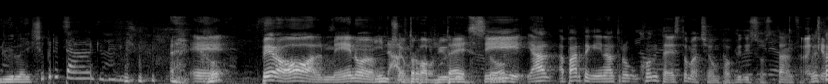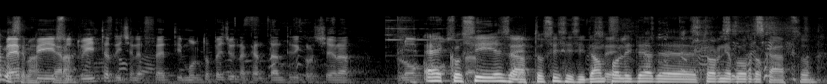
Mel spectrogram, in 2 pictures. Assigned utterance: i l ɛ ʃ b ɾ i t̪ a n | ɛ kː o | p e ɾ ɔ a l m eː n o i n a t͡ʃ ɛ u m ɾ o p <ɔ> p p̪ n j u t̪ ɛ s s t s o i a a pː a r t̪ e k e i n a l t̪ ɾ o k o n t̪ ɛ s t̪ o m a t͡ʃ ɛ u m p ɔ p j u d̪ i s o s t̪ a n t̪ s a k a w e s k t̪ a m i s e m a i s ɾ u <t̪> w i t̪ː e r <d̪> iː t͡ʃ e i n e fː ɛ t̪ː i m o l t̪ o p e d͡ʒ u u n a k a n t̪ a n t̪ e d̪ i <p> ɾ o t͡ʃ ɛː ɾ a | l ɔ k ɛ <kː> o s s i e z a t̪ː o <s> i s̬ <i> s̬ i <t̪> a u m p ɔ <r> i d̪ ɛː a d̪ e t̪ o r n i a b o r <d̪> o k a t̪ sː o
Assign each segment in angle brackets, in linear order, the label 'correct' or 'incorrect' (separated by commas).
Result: correct, correct, correct, incorrect, correct, correct, correct, incorrect, incorrect, correct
